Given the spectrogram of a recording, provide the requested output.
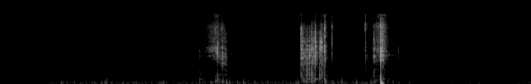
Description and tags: Pistol reload
Removing and replacing a mag of my airsoft pistol.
